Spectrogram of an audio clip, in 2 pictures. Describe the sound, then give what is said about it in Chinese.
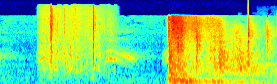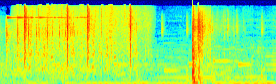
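Two light clicks, then a loud pistol gunshot blast that rings and fades; the shot hits a crow flying past, which flaps its wings and struggles dying on the ground. Scattered sharp cracks and thuds follow, one standing out near the end. No one speaks. “一只飞过的乌鸦中弹，扑腾翅膀，开膛破肚，在地上垂死挣扎着。”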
